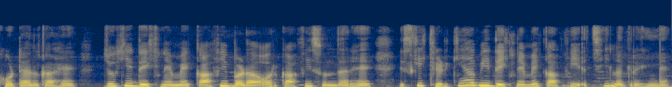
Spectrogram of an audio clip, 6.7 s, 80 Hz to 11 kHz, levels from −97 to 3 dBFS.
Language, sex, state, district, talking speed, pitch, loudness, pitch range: Hindi, female, Bihar, Purnia, 205 wpm, 215 Hz, -16 LUFS, 175-255 Hz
